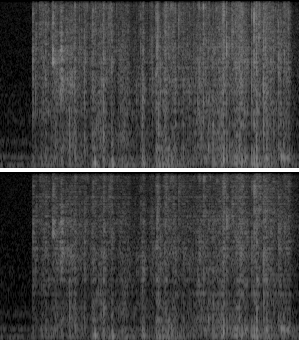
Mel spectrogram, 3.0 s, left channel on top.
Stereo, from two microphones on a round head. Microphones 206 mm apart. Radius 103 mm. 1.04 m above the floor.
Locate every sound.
0.3 s crumpling: 25° left (ahead or behind), 0.7 m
